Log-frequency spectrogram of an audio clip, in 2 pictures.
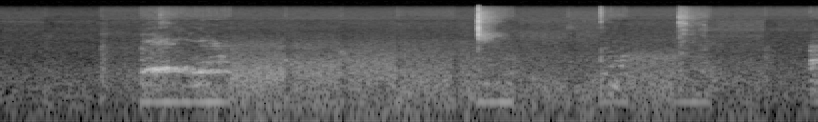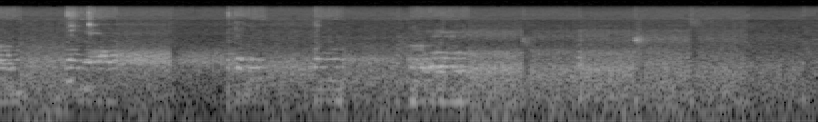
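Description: A young woman speaks calmly through a microphone on an online call.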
